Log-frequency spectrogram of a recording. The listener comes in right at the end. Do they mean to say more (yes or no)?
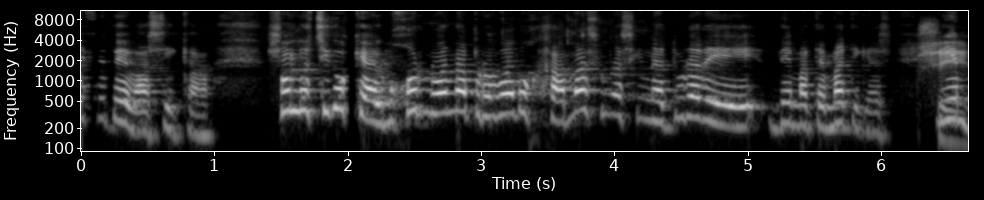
no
